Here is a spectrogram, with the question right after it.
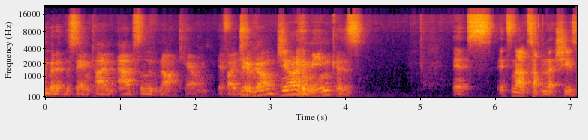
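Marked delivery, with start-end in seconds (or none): none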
